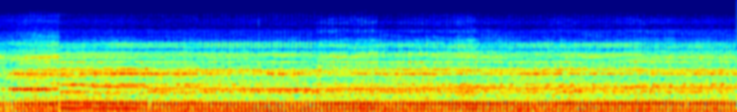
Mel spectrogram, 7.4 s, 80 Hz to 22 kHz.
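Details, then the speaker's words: Stomp CRF70-style YX 160cc pit bike after valve clearance adjustment: single-cylinder thrums at a steady even pace with no ticking or clatter; normal running. "but at least the she's running nicely"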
